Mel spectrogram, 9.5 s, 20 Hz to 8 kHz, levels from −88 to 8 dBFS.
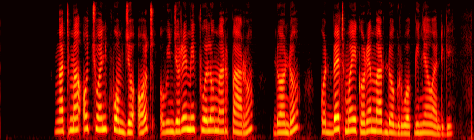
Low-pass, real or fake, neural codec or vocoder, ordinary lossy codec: none; real; none; none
